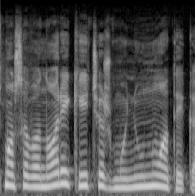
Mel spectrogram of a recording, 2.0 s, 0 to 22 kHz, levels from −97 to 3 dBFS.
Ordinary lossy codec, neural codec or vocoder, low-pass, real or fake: Opus, 64 kbps; none; 19.8 kHz; real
